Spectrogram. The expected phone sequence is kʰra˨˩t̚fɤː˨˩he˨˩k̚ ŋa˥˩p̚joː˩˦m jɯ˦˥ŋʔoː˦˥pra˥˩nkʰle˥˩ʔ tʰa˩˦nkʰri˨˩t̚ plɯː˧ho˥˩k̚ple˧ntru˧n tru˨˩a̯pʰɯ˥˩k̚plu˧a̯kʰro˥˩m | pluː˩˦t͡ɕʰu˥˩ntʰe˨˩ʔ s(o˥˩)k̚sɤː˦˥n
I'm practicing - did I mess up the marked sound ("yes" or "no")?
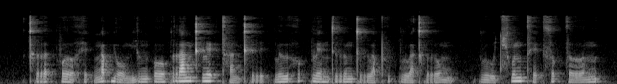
no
